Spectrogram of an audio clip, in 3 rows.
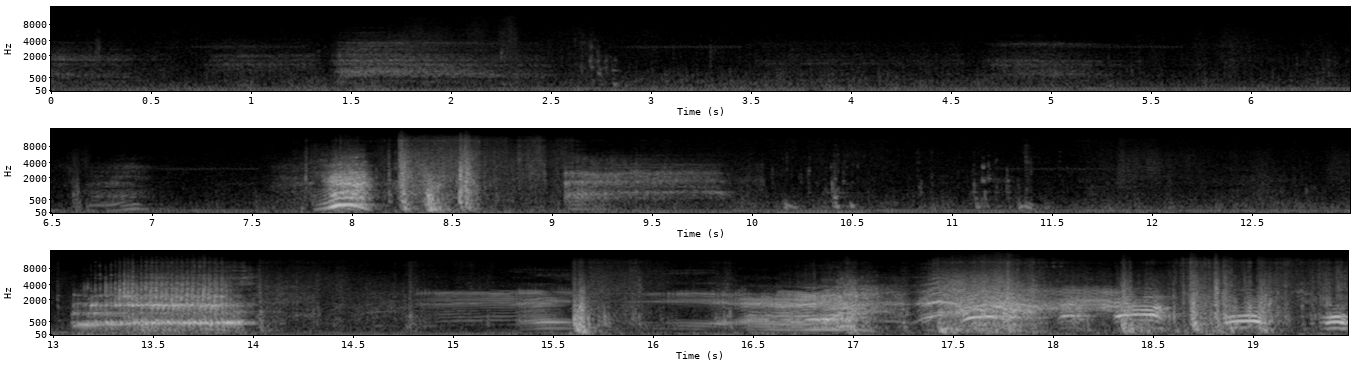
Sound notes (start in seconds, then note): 7.7 Torente grunts; 13.0 Torente belches; 14.6 Torente groaning; 17.4 Hundra shouts; 17.4 Torente grunts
